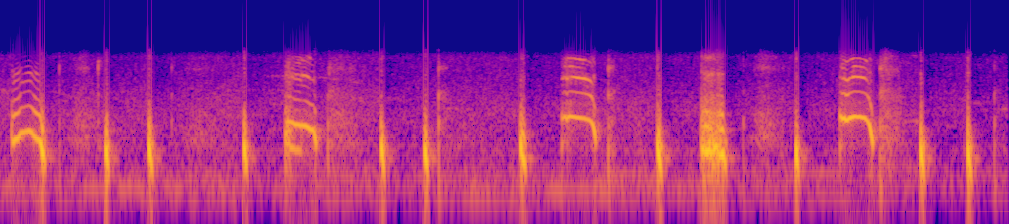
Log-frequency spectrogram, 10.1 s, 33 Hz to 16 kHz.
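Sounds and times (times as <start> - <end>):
cat meowing: 5.6 - 6.1.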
